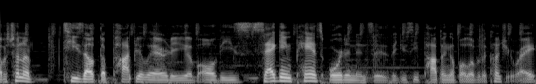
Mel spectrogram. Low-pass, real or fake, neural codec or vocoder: 7.2 kHz; real; none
